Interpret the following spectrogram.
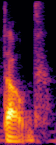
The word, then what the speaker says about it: Daud: it was David just I changed the pronunciation David to doubt David and doubt is the same person yeah right it's a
